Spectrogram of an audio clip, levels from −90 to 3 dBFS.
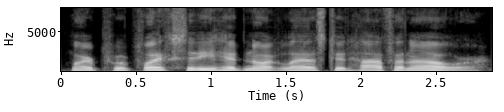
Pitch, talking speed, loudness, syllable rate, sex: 130 Hz, 165 wpm, -16 LUFS, 4.5 syllables/s, male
